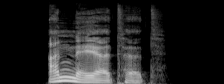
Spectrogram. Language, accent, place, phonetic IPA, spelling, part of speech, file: German, Germany, Berlin, [ˈanˌnɛːɐtət], annähertet, verb, De-annähertet.ogg
- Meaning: inflection of annähern: 1. second-person plural dependent preterite 2. second-person plural dependent subjunctive II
